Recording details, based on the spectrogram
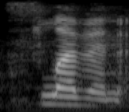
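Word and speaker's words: Sleven: Slevin. S-L-E-V-E-N. Slevin. So 11 plus 7.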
